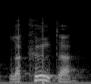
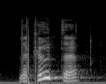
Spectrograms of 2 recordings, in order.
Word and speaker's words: Lacunza: While they were expelled from Chile, Emmanuel Lacunza, it's spelled L-A-C-U-N-Z-A, like Lacunza, but it's pronounced Lacunza,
